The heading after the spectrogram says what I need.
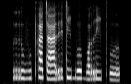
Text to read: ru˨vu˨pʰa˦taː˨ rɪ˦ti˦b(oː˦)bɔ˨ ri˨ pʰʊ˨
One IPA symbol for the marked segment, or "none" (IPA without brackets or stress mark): oː˦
